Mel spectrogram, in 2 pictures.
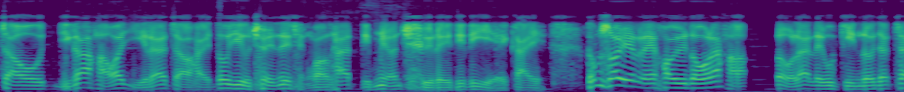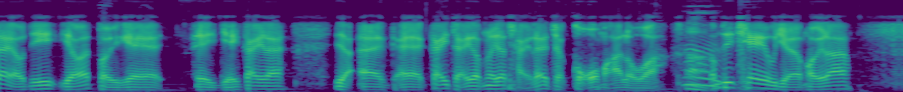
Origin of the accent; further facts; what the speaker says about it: Hong Kong; 因为作为香港人，好少见到啲鸡即系喺街跑噶嘛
